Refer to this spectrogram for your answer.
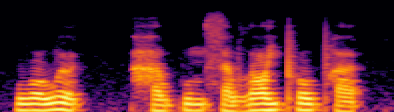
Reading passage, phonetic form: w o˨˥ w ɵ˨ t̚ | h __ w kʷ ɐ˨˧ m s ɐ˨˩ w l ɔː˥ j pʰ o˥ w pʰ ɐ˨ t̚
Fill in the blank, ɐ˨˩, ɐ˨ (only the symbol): ɐ˨˩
